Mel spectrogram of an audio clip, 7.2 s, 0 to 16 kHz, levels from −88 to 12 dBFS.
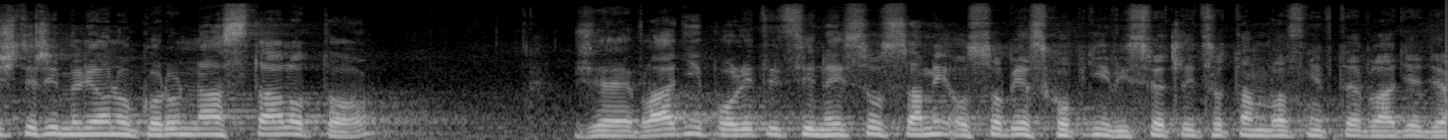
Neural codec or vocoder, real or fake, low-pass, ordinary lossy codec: none; real; 14.4 kHz; MP3, 96 kbps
